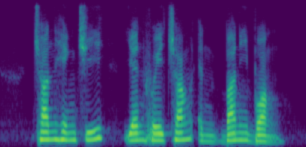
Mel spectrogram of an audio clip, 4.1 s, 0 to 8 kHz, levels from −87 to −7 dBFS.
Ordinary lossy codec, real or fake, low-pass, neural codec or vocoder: Opus, 32 kbps; real; 7.2 kHz; none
